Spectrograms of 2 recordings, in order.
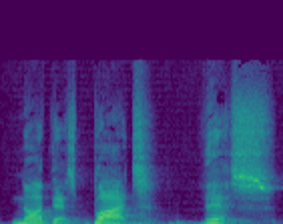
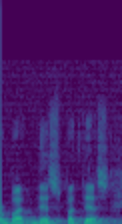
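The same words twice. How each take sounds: First: "but" punched out loud between pauses; emphatic BUT. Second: Offhand, unstressed "but this"; casual "but". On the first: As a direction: hit "but" hard, set apart from "this". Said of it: "then they have one for emphasis". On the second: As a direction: toss off "but this" quietly and low. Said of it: "It's kind of a casual". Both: Shown as a demonstration.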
